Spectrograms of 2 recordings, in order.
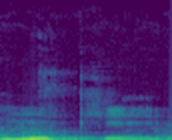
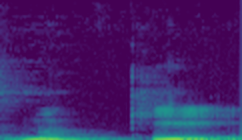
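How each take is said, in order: First: "mukhi" with the U drawn out as moo; wrong long U. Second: "mukhi" with short U and long final I. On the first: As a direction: stretch the U in "mukhi", MOO-khi. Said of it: "But the U is not a long U". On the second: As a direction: keep MU brief, hold KHI in "mukhi". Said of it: "It's not mukhi". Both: Shown as a demonstration.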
